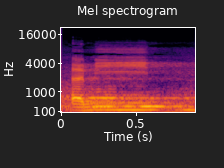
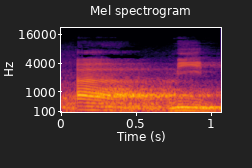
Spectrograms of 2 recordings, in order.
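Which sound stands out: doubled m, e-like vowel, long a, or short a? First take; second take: short a; long a. First: The first vowel is short, with a single m. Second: The first vowel is long, with a single m. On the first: "Qasar ni pendek tanpa memanjangkan" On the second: "mad ni adalah panjang"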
